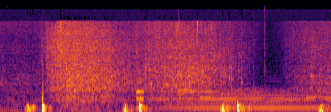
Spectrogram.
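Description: Ocean waves wash steadily in the background while slow, paired low heartbeat thumps repeat every couple of seconds, with soft sustained drone tones layered over them.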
